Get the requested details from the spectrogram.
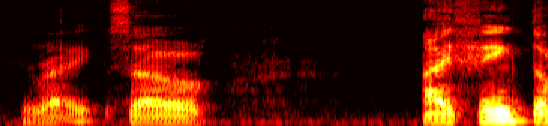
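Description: In a very clean recording with a silent background, a man speaks at a fairly slow pace. His is a normal speaking voice with ordinary pitch variation. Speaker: rapper, battle rapper and DJ. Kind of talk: casual interview chat.

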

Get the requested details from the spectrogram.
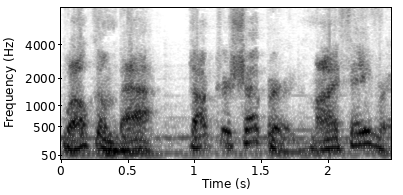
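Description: Clear music plays in the background while a put-on character voice speaks at a fairly slow pace. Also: man. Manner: cheery, sweet.

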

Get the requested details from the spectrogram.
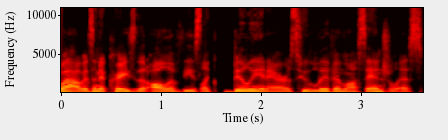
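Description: A woman talks at a very fast pace in an American accent. Her pitch is fairly low, and the background is quiet. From Philadelphia, US. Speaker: actress. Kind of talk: casual interview. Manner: animated.

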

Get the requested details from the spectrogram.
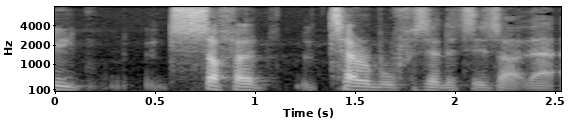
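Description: Vocal fry runs through this man's voice. He speaks fairly quickly. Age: 40s. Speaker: comedian and political podcast host. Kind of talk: casual chat.

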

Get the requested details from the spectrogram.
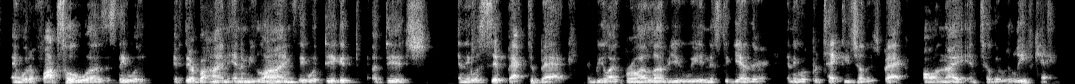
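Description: Here is a man with an ordinary speaking voice, fairly low in pitch. He keeps a fairly quick pace and fairly even intonation. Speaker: podcast host. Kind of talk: casual interview chat.

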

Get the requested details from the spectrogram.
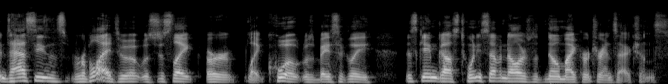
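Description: A man speaks at a fairly quick pace in a plain, everyday voice, medium in pitch with ordinary pitch variation, against a quiet background. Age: 40s. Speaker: gaming podcast co-host. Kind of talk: casual chat.

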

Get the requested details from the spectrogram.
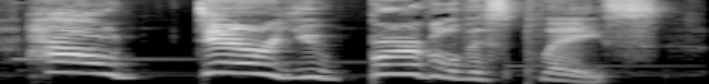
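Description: Over music in the background, a put-on, squeaky, female-sounding character voice bellows at an extremely high pitch with very wide pitch swings. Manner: angry, roaring.

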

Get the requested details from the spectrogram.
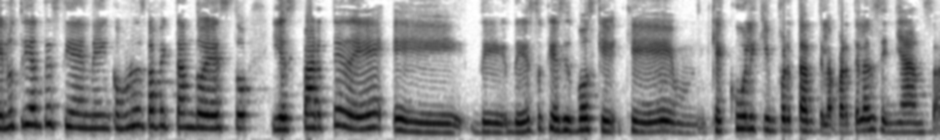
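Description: Her voice sits high, with very wide pitch swings and a Costa Rican accent. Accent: Costa Rican, noticeable on the R sounds. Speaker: nutritionist. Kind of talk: live-stream interview. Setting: online live stream.

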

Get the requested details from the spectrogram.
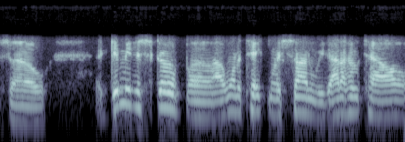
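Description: With a Philadelphia accent, a man speaks at a fairly slow pace. His intonation is lively. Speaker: caller. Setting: phone call.

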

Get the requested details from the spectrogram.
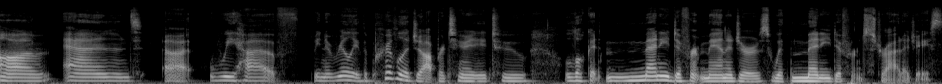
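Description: A woman with an American accent talks at a moderate pace and fairly low pitch. Her intonation stays fairly even. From US Pacific Northwest, Seattle. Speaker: private equity fundraising executive. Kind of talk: interview. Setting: studio in London. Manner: hesitant with many fillers.

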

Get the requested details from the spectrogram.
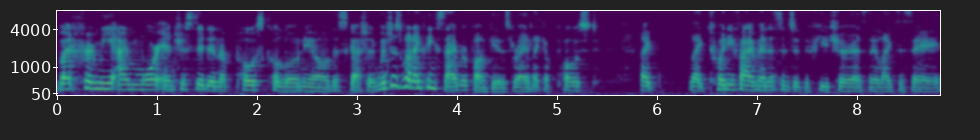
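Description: A woman speaks with an American accent at a fairly quick pace. Her pitch is fairly low, and her intonation is lively. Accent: sounds American to Filipino listeners. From Singapore. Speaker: game designer. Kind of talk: casual interview. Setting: video call.

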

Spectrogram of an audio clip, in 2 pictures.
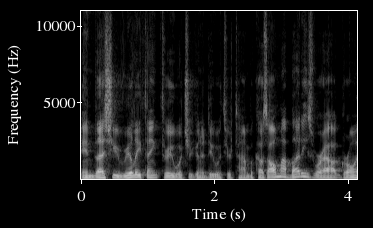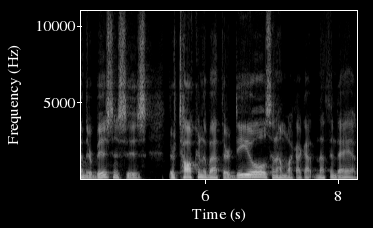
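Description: Ordinary pitch variation from a man, on a very clean recording against a silent background. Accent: strong Southern US. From US South, Nashville, Tennessee. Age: 60s. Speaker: business owner who sold his company. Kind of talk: interview.

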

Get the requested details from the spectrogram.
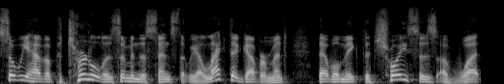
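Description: A man with a normal speaking voice and a Canadian accent, ordinary pitch variation and a fairly quick pace over a quiet background. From Canada. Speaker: science fiction writer. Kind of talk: interview.

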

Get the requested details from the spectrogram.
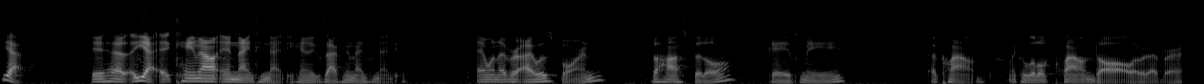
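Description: A man's fairly low voice with vocal fry, a bright, sharp tone, lively intonation, a fairly quick pace and long, frequent pauses. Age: 30s. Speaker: podcast co-host. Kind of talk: casual chat.

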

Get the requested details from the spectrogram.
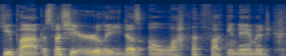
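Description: An animated man speaks with a very deep, low pitch, a bright, sharp tone and ordinary pitch variation. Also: very clean recording, silent background. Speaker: podcast co-host. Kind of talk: casual chat about game patch notes. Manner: casual, profane, animated.

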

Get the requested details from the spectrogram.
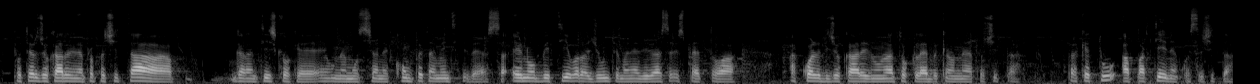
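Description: Dark and mellow in tone, the voice runs at a very fast pace with monotone, flat intonation. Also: man, fairly high pitch for a man. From Varese, northern Italy. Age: 40s. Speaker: former footballer. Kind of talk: interview testimony. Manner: halting, repeats words.

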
